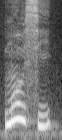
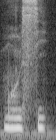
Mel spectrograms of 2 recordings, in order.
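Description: First: Higher-pitched, formal public reply; polite small talk. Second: Softer, intimate little answer; murmured reply. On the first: Woman answers her secret lover in the street, polite small talk. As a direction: answer like a mere acquaintance. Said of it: "quelques phrases d'une absolue banalité". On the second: Woman secretly answers her lover in the street, soft murmur. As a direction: confide it softly, for one person only. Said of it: "murmura-t-il". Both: A narrator's reading.

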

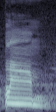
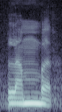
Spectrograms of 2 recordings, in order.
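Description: First: प्लाम with no b; प्लाम with a long a, ending on m; correct pronunciation. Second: प्लम्बर with the b sounded; प्लम्बर with short u and hard b; common mispronunciation. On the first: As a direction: say प्लाम as 'plaam'. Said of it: "हम इसको बोलते हैं". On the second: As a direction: say प्लम्बर as 'plum-ber', loud. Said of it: "प्लम्बर नहीं बोलते". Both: Shown as a demonstration.

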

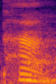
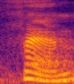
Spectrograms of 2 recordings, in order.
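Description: First: "pan" with a popped p for f; wrong pronunciation. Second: "fan" with a true f; correct pronunciation. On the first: Teacher showing what not to say, mispronounced. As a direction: say "pan" with lips closed, not f. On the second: Teacher correcting the word fan, correct pronunciation. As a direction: say "fan" with lip on teeth, hissed f. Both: Shown as a demonstration. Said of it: "not pan".

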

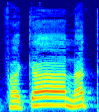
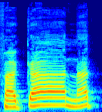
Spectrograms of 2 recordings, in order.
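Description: First: ফাকানাত ending cleanly on a breathy t; stop with breath. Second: ফাকানাত with a light puff of air on the final t; final t with breath. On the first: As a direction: pause after ফাকানাত with air on the t. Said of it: "নাত বলে থামা হবে না". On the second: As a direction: let air escape on the t of ফাকানাত. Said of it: "উচ্চারণটা আপনারা মনোযোগ দিয়ে শুনুন". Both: Shown as a demonstration.

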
